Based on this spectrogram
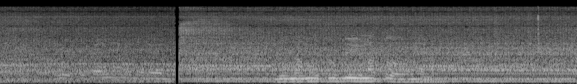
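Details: Suzuki Celerio with misfire complaint, after replacing cracked PCV valve and grommet and checking valve clearance: idle note wanders up and down instead of holding steady, air conditioning off; cause not yet found; fluctuating idle.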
